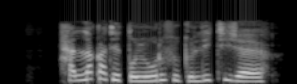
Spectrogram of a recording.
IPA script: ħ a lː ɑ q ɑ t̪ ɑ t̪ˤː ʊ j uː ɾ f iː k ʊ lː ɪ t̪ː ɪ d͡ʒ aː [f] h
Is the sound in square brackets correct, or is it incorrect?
incorrect: none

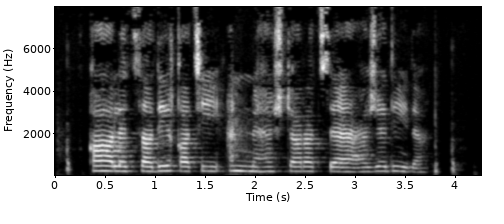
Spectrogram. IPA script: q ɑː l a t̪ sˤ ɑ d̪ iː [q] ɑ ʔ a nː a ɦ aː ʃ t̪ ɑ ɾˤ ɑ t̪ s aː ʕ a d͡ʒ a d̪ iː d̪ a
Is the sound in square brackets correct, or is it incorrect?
correct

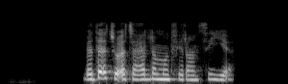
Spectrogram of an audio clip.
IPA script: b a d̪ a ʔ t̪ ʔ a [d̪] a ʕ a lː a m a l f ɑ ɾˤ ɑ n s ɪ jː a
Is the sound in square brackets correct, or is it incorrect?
incorrect: t̪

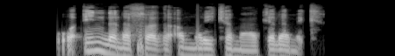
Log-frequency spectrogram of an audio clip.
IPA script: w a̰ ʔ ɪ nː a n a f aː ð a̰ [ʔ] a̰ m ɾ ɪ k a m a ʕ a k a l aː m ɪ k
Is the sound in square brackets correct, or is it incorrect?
correct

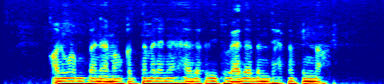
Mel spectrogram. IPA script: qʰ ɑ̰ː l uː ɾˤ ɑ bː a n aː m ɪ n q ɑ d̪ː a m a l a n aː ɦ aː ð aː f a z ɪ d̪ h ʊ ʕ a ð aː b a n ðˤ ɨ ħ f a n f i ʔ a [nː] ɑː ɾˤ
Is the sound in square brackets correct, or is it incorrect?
correct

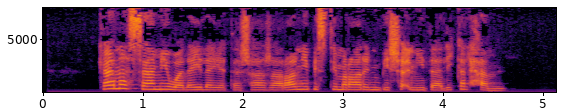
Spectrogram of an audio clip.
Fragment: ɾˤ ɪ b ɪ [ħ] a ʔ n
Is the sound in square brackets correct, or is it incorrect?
incorrect: ʃ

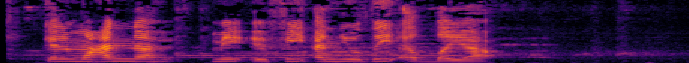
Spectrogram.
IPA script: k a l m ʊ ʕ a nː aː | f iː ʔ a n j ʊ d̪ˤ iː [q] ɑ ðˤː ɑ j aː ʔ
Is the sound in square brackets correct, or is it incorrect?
incorrect: ʔ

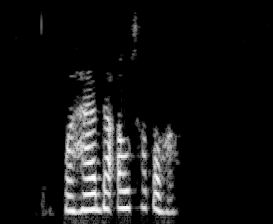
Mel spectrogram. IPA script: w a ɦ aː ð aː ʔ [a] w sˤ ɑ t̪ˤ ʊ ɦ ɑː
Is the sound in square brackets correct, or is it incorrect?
incorrect: ɑ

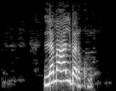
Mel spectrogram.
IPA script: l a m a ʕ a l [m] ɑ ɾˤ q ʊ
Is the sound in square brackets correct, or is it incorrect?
incorrect: b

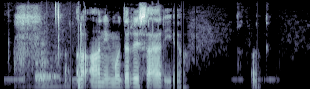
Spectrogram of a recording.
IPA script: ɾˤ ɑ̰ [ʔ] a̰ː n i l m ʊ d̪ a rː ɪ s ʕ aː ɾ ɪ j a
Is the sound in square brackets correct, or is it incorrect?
correct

